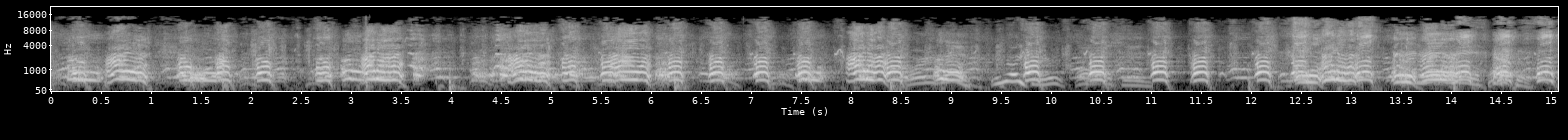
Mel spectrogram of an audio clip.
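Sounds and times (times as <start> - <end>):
hounds barking: 0.0 - 15.0.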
